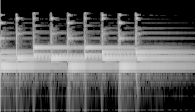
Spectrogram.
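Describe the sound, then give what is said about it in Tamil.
A phone rings during a police inspector's murder investigation in a crime audio drama: a rapid series of bright, buzzing ring pulses over a steady tone, which then fades away. “Explain பண்ணி அவர் முடிக்கும் போது குணசேகரனுடைய phone அடிக்க ஆரம்பிச்சது.”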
